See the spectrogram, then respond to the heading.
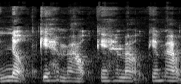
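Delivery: acted-out angry, tearful, furious crying outburst. Retelling demanding that a man leave the room: retelling a furious, tearful outburst. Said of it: "I'm crying. I'm furious".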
